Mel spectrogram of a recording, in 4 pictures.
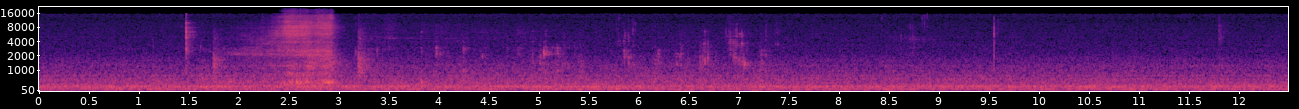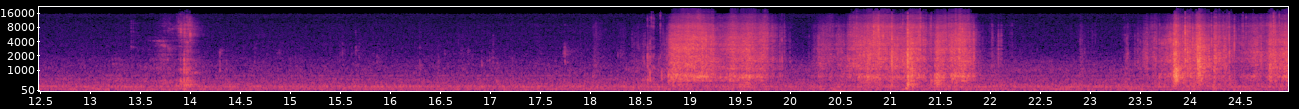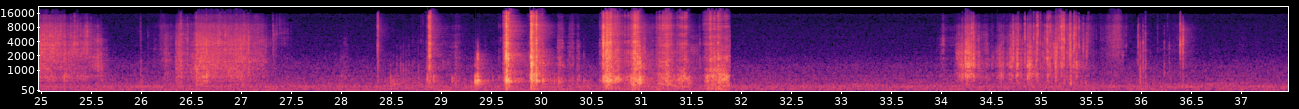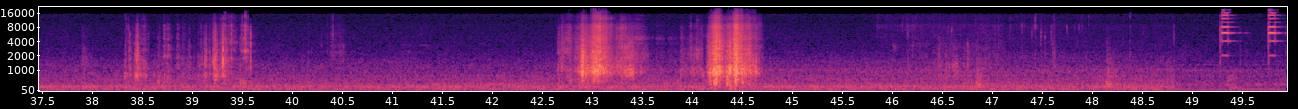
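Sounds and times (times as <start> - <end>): packaging crinkling and tearing: 18.6 - 22.2, 23.4 - 27.4, 30.6 - 31.9, 34.0 - 36.5, 38.4 - 39.6.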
